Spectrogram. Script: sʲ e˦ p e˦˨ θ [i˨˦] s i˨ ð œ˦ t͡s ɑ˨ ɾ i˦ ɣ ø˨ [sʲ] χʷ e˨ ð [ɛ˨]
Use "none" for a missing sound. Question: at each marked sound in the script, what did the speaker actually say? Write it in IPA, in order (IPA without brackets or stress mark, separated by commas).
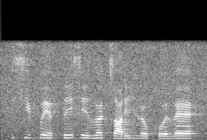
i˨˦, none, ɛ˦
